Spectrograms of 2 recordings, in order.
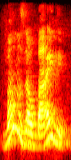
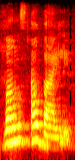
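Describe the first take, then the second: First: Slow, lilting question on "Vamos ao baile"; questioning tune. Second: Said in the usual way. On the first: Shown as a demonstration. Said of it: "Cinderela pergunta". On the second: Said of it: "Uma das irmãs responde para a Cinderela".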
